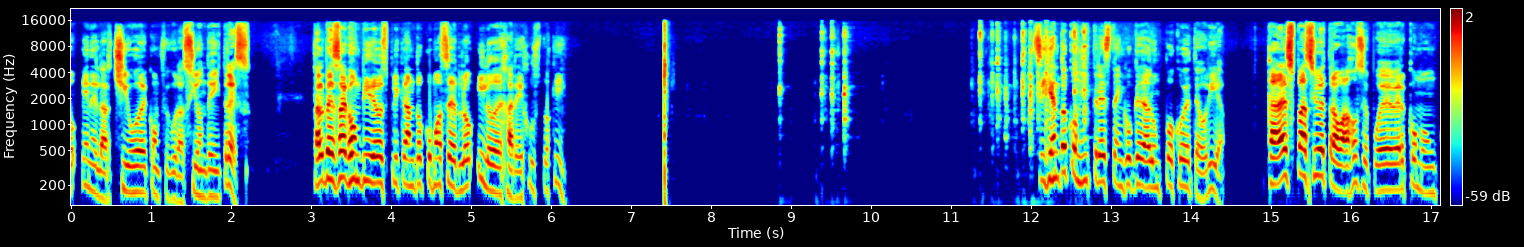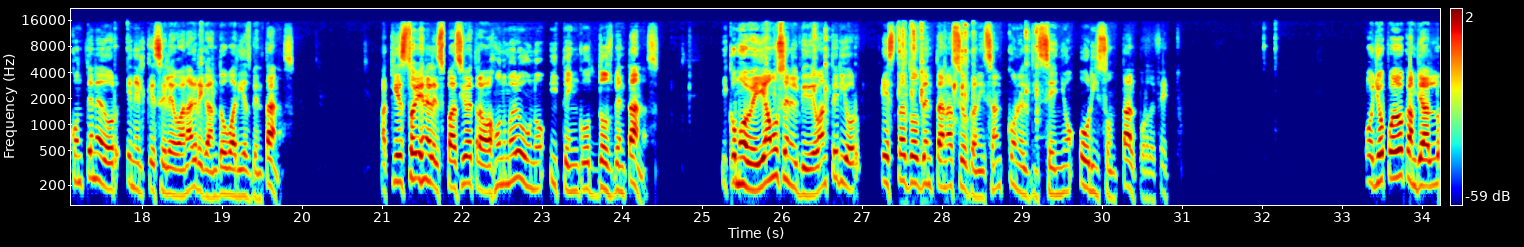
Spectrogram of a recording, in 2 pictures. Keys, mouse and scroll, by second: 9.3 super+d, 11.0-12.5 typing, 14.0-14.8 typing, 17.7-21.4 drag, 18.7 typing, 25.7 i, 27.4-29.4 typing, 29.0 Return, 32.1 click, 32.6-34.2 drag.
